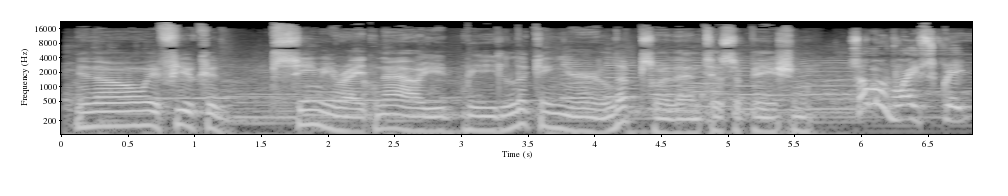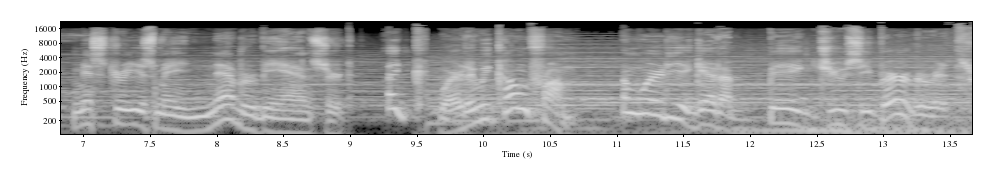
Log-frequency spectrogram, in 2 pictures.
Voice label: Commercial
